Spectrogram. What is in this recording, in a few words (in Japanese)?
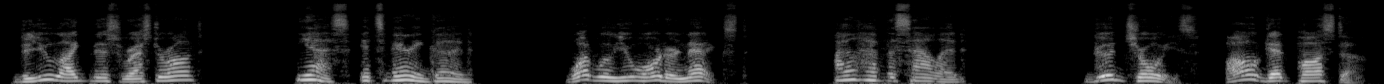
トーク スロー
